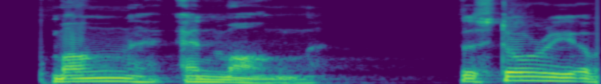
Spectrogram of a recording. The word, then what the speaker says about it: Mong: Mong Leng speakers generally pronounce it without the initial H sound, producing Mong.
